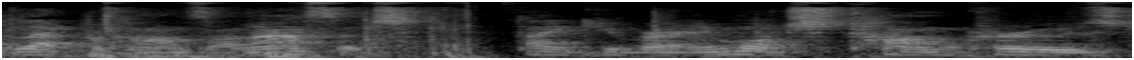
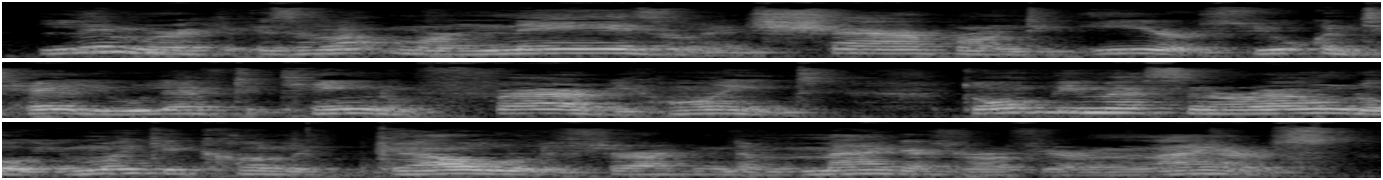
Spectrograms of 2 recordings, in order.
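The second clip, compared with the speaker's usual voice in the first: ordinary delivery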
